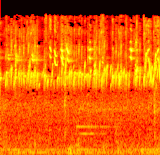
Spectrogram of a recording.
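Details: European goldfinch mating calls, said to stir silent males into singing; fast, dense twittering and tinkling notes, high and continuous, with a brief faint low double tone midway.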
